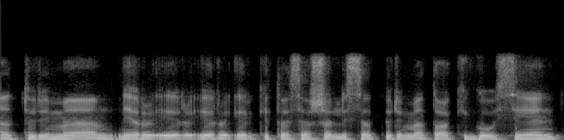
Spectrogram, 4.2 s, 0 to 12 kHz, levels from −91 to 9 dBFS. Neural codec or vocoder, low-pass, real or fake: none; 7.2 kHz; real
